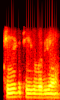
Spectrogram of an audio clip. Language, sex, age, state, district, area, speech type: Punjabi, male, 30-45, Punjab, Bathinda, rural, conversation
